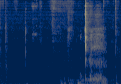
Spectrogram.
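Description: A multitool with knife, scissors, saw and screwdriver, plus a bottle opener and can opener, is handled up close; soft rustles lead to one sharp, bright click as a tool snaps open, then quiet.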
